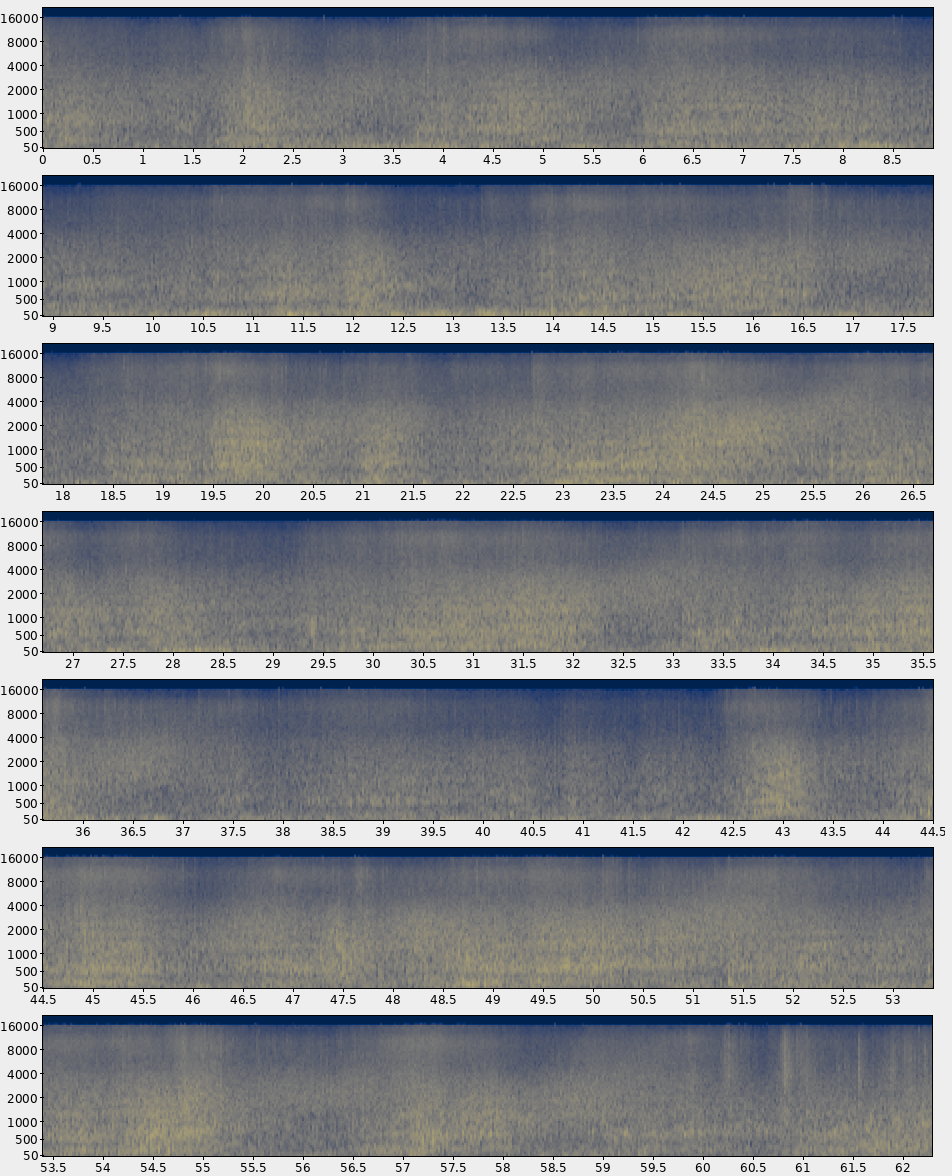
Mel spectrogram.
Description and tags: Waves Real Shingle
A breezy Day on a empty shingle beach (Winchelsea) in Autumn.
